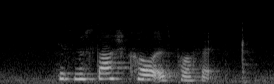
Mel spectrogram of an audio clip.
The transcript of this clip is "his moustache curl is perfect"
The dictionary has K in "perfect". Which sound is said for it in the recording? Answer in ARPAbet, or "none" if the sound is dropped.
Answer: none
